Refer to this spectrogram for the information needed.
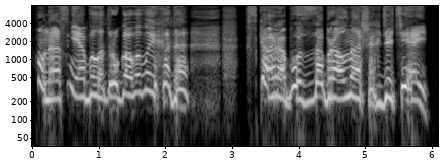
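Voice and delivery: put-on high, anguished old man's plea; desperate pleading. A narrator's reading. Old man explains his stolen children to the demon, begging desperately. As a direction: plead desperately, pitched right up. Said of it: "взмолился Халерун".

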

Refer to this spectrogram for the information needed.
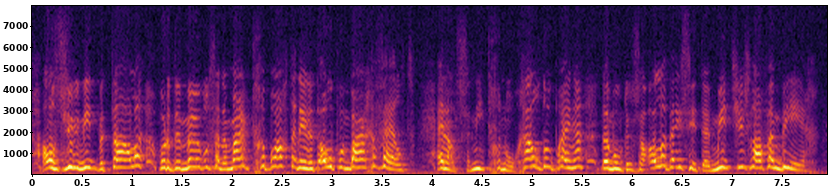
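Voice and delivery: high, pompous mock proclamation; hammed-up officious announcement; fat bailiff's threat. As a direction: imitate a bullying official laying down the law. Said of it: "toen zei die dikke".

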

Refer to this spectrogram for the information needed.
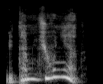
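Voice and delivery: very high squeaked protest; shocked. A narrator's reading. Hedgehog pointing at where the sky was, shocked squeak. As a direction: squeak it in bewildered dismay.

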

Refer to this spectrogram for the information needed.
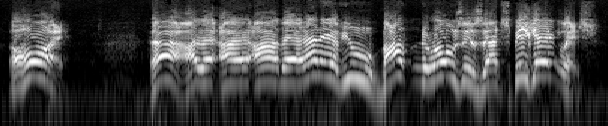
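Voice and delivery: high, slow bawling across the water; bawled hail. A narrator's reading. Stubb bawling a hail to the French ship. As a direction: hail the ship at the top of your lungs. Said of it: "he bawled".

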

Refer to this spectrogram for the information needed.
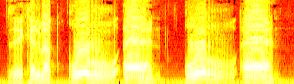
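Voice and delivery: قرآن said loud with a heavy, thick R; tafkhim example. Shown as a demonstration. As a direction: stress قرآن, R full and emphatic. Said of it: "أو سكنت بعد ضم".

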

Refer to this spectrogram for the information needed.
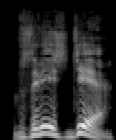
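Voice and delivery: slow, drawn-out irritated answer; spiteful emphasis on each word; angry retort. A narrator's reading. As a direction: throw back a sour, exasperated reply. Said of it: "зло ответил ему".

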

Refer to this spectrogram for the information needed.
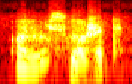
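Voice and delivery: high-pitched but restrained exclamation. A narrator's reading. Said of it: "воскликнула Нора". (негромкое восклицание высоким голосом)

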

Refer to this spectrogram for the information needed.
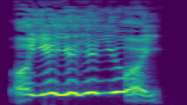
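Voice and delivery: put-on very high, loud child's yowl; ear-splitting wail. A narrator's reading. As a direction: wail "oy" over and over, shrieking. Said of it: "От вопля у Мити засвербело в ушах".

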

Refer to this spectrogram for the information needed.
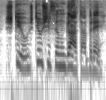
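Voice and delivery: loud, brisk cut-off; café keeper cutting off the boy, loud and brisk; impatient reply. Acted. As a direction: wave him off, already ready. Voap cuts the boy off.

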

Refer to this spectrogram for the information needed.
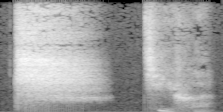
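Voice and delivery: urgent hush. Acted. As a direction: shush them, then drop the voice. Hushing a companion in story.

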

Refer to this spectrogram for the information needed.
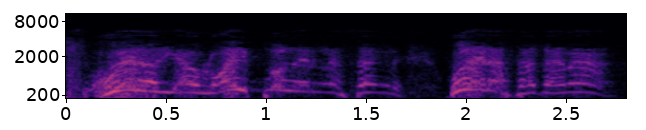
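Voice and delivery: loud, high exorcist shout; rebuking shout. Retold or imitated. Preacher rebuking the approaching madman as Satan, shouting. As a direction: cast the devil out with full force.

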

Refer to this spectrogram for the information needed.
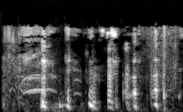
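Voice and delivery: high laugh bursting out at the comparison; burst of laughter. Real, not acted. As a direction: crack up at the joke.

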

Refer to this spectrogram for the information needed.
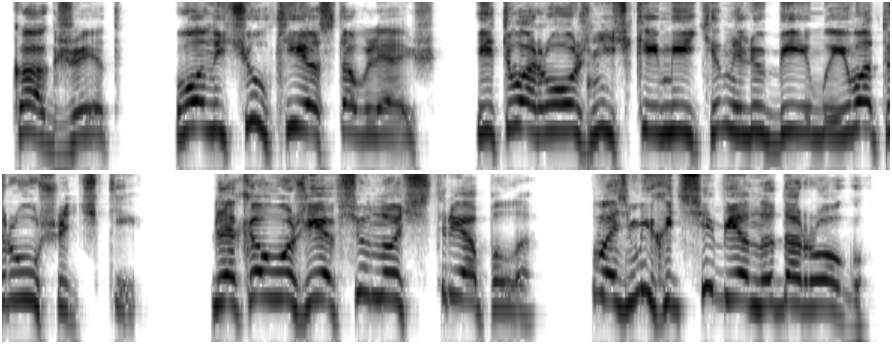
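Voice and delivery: high, loud fussing granny; fretting old woman. Acted. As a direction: fuss and fret like a granny. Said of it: "разахалась".

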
